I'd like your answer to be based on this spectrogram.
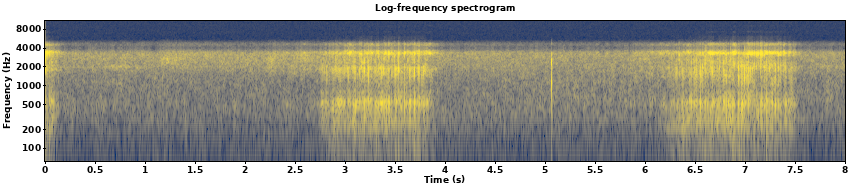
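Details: Snoring described as loud: two slow, hissing, rattling breaths about four seconds apart over steady room noise.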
